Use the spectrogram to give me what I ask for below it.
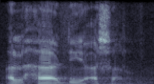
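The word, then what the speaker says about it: الحادي عشر: Di sini tan 11 ad-darsu al-hadiyah, ya, bacanya al-hadiyah asyar mabniun al-fathi, ad-darsul hadiyah asyar.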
